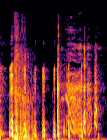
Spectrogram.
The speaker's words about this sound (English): He's farted again. Oh, sorry. There's another one. Trumping.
